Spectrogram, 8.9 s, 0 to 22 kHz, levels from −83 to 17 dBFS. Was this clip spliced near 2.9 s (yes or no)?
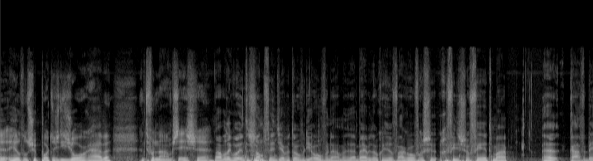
no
